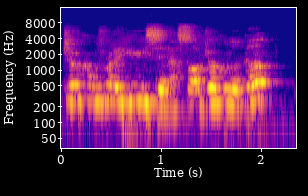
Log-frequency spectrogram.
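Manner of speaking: high, excited breathless telling; a man amazed by what he just saw; awed excitement. Retold or imitated. Client telling the preacher the demon vanished, high awed excitement.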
